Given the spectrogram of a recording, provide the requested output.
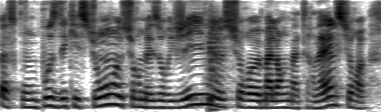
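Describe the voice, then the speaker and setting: A woman with a medium pitch and a dark, mellow tone talks at a fairly quick pace with ordinary pitch variation, on a very clean recording with a silent background. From France, Normandy (Le Havre). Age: 30s. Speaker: event agency founder. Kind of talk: podcast interview. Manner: hesitant, many fillers.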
